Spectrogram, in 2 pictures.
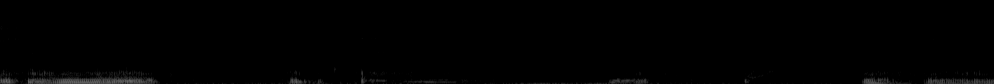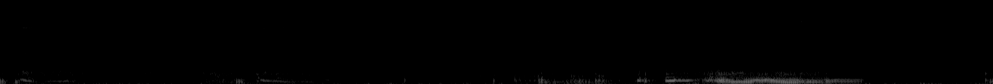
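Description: Low rumbling snores in slow repeated breath cycles, about one every four to five seconds, in a quiet room.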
